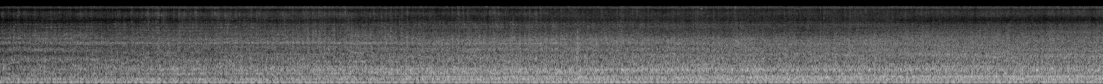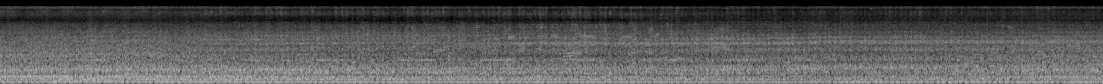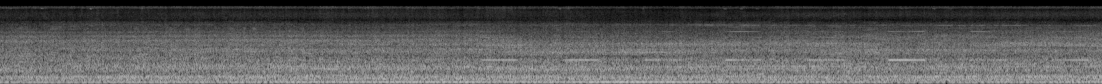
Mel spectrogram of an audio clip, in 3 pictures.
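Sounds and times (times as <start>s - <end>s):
combine harvester running: 0.0s - 33.0s.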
